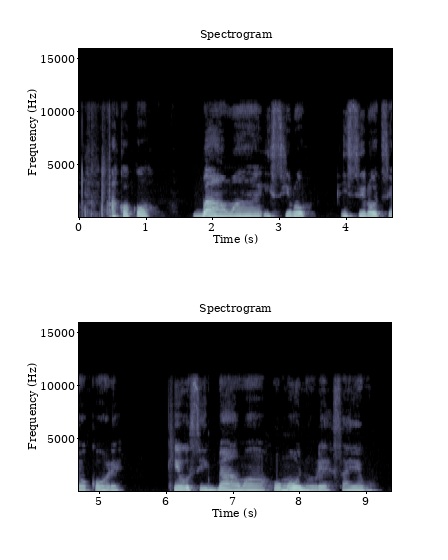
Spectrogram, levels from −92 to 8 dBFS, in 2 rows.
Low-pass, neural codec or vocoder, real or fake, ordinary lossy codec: 10.8 kHz; none; real; none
